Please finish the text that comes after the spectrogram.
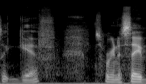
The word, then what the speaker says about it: GIF: save it as a gif and yes i pronounce it gif so we're going to save this one as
